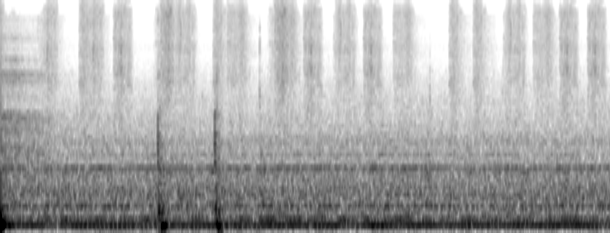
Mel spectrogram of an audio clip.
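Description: Footsteps rustle rhythmically through grass.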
